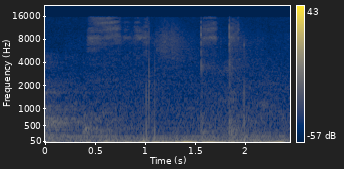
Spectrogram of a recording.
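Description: Handwriting an equation: a few short scratchy strokes with a sharp tap about a second in.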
